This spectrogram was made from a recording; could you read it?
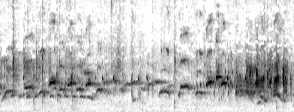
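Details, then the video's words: Chinese hwamei song of tumbling whistled and chattering notes, quieter and busier, delivered in a rapid unbroken stream that builds into denser, harsher phrases toward the end. "Họa mi mộc"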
